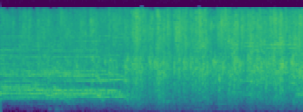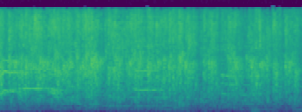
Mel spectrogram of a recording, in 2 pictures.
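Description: crowd, audience applause

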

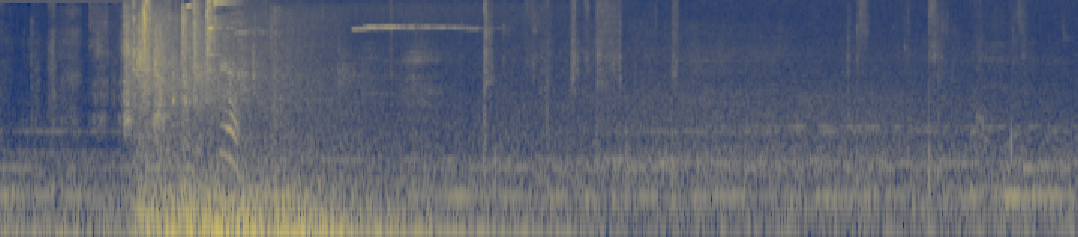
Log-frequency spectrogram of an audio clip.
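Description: household object, door creaking open

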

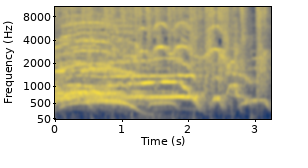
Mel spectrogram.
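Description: crowd, audience cheering and whooping

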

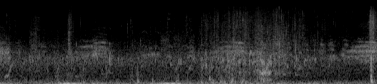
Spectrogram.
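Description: bird, ducks quacking

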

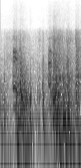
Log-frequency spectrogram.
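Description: impact, locked door

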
